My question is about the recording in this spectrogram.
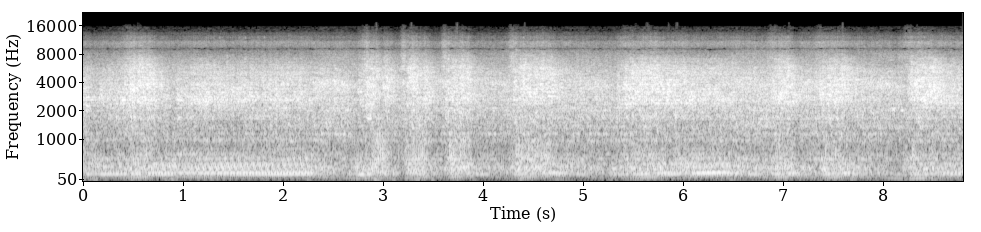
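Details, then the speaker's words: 1937 Ford with new, tight 59AB flathead V8 on a 6-volt system, run without radiator or coolant: strong, even rumble with crisp throttle blips and no miss or knock; running on all eight. "You see it once it fired. It sounds strong. It seems to be running on 8 pretty good."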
